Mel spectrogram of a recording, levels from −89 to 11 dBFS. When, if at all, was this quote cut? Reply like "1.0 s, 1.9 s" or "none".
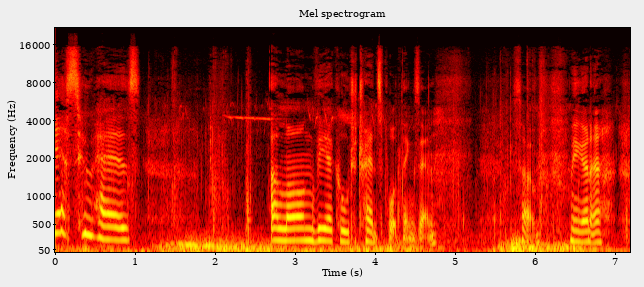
none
